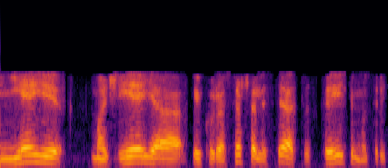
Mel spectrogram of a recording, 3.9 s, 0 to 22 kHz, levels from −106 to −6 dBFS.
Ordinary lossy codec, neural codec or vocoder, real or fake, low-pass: MP3, 24 kbps; vocoder, 44.1 kHz, 128 mel bands, Pupu-Vocoder; fake; 3.6 kHz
